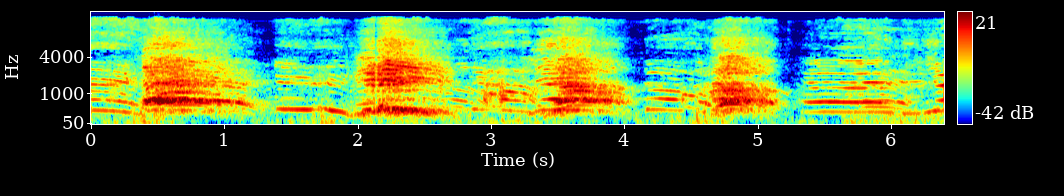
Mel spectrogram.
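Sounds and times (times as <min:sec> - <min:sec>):
large crowd of football supporters chanting in stadium stands at a French Cup match: 0:00.4 - 0:01.3, 0:02.0 - 0:05.2.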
